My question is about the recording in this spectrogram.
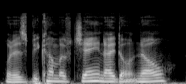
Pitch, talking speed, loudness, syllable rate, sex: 135 Hz, 260 wpm, -16 LUFS, 5.8 syllables/s, male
